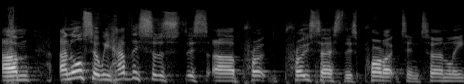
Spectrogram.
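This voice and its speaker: A man with a British accent speaks at a fairly quick pace, his pitch swinging very widely. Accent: British accent, noted by himself. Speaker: quantitative research head at a bank. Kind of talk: conference presentation.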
